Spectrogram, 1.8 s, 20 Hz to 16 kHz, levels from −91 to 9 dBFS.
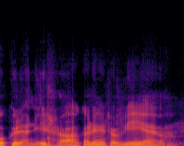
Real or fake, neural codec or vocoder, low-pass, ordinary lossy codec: fake; autoencoder, 48 kHz, 128 numbers a frame, DAC-VAE, trained on Japanese speech; 14.4 kHz; none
